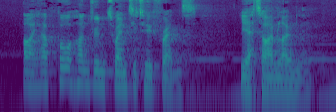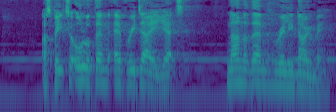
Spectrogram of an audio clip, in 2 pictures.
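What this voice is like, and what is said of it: Speaker with a distinctive accent. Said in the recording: “a really cool accent”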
